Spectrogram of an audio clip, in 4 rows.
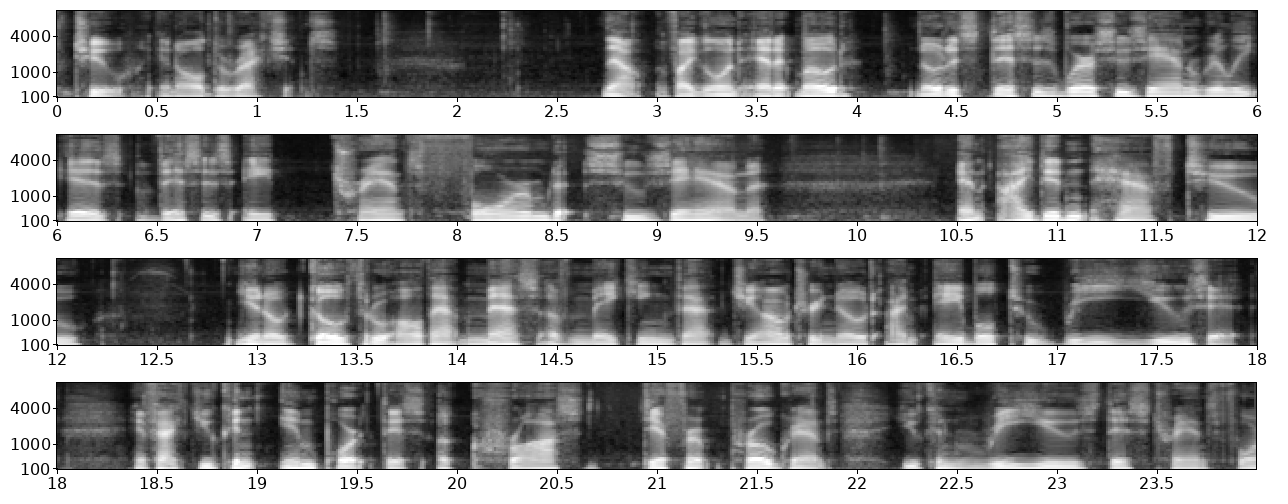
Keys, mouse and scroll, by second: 1.8-2.2 shift+middle drag, 2.4 scroll up 2, 2.8-3.2 middle drag, 3.7 Tab, 4.3 shift+middle click, 4.7 middle click, 6.2 middle click, 6.9 scroll down 1, 7.1 scroll up 1, 10.0 Tab, 10.7-11.5 scroll down 2, 11.5-12.3 middle drag, 14.5-16.1 drag, 18.4-19.0 middle drag, 21.8-22.3 middle drag.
